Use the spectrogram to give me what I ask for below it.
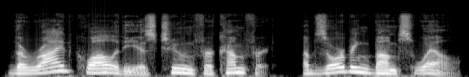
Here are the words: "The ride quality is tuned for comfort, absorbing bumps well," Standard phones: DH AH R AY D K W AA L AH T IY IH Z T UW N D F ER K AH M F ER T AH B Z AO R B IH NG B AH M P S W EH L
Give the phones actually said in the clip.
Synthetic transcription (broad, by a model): DH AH R AY D K W AA L AH T IY IH Z T UW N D F ER K AH M F ER T AH B Z AO R B IH NG B AH M P S W EH L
